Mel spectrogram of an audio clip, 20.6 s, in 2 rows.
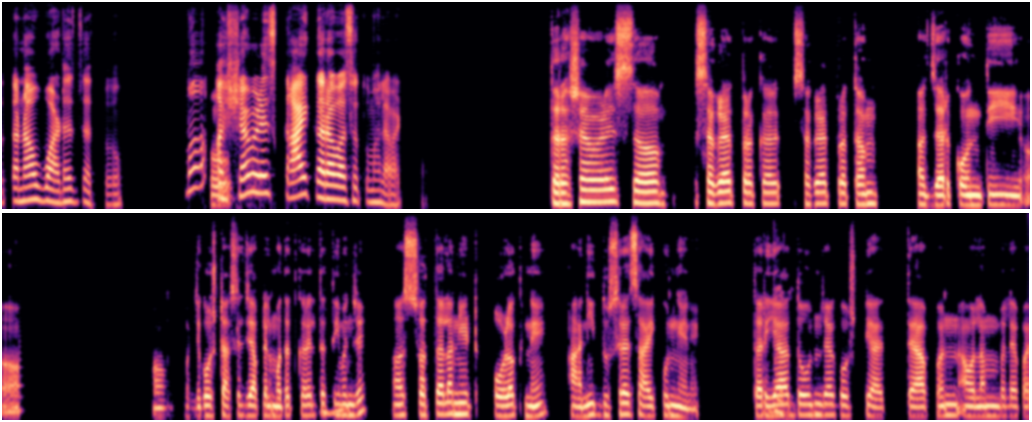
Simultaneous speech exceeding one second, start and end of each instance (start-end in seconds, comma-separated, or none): none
